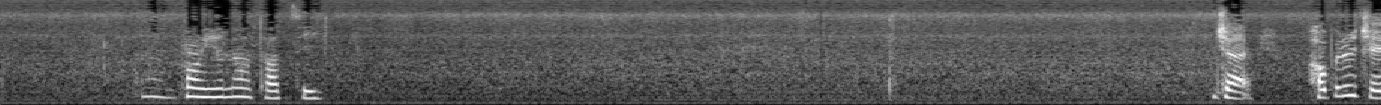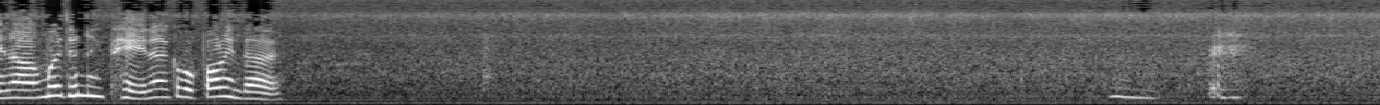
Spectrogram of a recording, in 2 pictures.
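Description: A young woman speaks softly and tensely, close by.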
